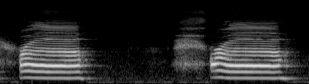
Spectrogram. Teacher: ये जो है हमारा ह और आइन, ये दोनों हलक के बीच से अदा होते हैं, तो इसको हम हलक के बीच से कोशिश करेंगे पढ़ने की।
